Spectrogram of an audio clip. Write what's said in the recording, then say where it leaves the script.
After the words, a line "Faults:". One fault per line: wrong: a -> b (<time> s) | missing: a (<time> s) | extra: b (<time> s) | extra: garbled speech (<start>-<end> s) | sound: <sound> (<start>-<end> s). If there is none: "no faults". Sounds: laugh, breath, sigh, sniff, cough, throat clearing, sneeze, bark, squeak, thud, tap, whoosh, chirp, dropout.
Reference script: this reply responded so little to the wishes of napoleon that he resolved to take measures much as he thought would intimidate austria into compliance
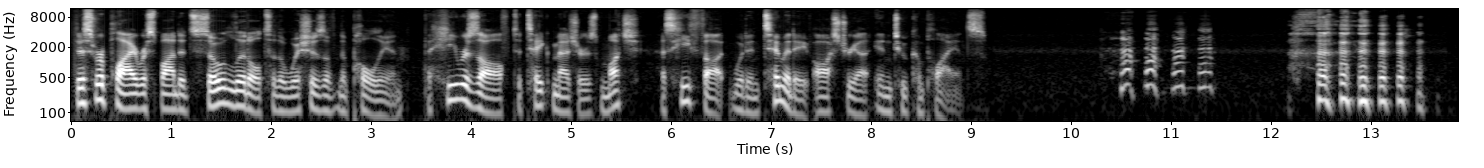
this reply responded so little to the wishes of napoleon that he resolved to take measures much as he thought would intimidate austria into compliance
Faults:
sound: laugh (10.3-11.5 s)
sound: laugh (12.2-13.7 s)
